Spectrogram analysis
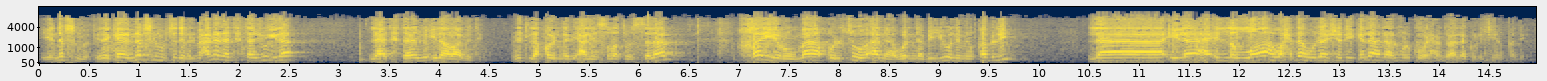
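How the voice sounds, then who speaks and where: A man's voice: high voice, rapid-fire, a bit bright, a little hiss or hum, rough recording. A man with a Moroccan Arabic accent teaching a grammar lesson. He repeats phrases, asks the class questions and then answers them himself.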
